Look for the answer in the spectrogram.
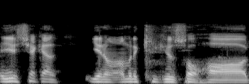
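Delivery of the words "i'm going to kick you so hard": fake Austrian accent, lower pitch. Acting out a movie line while talking about action films: put-on Austrian accent. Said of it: "I'm doing an Austrian accent".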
